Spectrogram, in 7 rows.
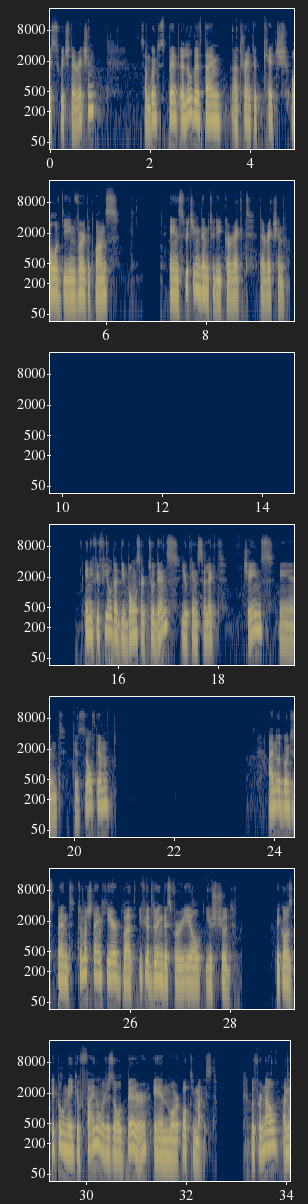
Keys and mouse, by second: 1.2 middle click, 1.7 middle drag, 2.4 middle drag, 2.9 middle click, 4.0-5.4 middle drag, 6.0 middle click, 6.6-6.9 middle drag, 7.0 middle click, 7.4-7.9 middle drag, 8.2 middle click, 8.6 middle click, 9.8 middle click, 11.5 shift+click, 12.3 click, 12.3 middle click, 12.4 shift+middle click, 12.6 shift+middle drag, 12.7 middle click, 13.1 middle click, 13.3 middle click, 13.6 middle click, 13.8 middle click, 14.0 middle click, 14.2 middle click, 14.4 middle click, 14.7 middle click, 14.8 shift+middle click, 15.1 shift+middle click, 16.8 click, 18.3 shift+click, 20.1 click, 20.5 middle click, 20.9 shift+middle drag, 22.1 shift+middle drag, 23.3 middle click, 24.4-24.9 middle drag, 25.6 shift+click, 27.5 shift+click, 29.2 middle click, 33.1 middle click, 33.7 click.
